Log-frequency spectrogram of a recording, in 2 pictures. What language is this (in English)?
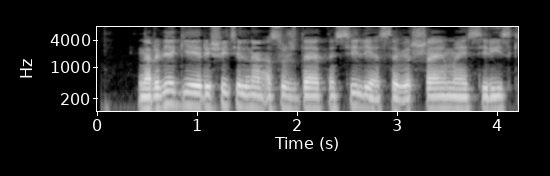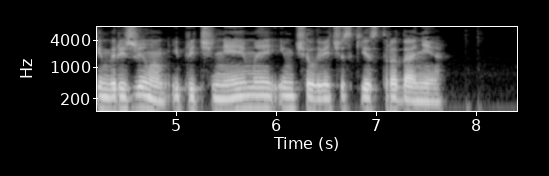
Russian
